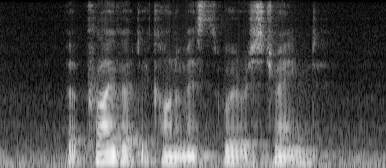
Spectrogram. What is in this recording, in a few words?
Reverb far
